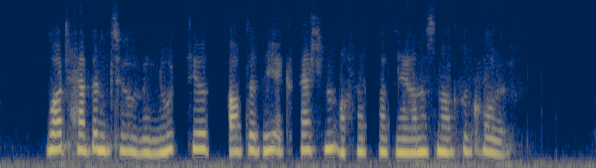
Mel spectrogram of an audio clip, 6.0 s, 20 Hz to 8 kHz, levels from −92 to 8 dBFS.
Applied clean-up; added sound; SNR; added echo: neural diffusion model UNIVERSE++.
